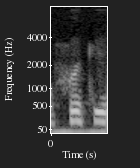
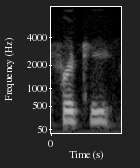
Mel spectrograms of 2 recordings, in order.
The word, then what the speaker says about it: Fricke: I'm on there as Cheryl Fricky. That's my, that was my married name before I remarried. – Spell that for us. How do they spell that? – F-R-I-C-K-E, Cheryl Fricky.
